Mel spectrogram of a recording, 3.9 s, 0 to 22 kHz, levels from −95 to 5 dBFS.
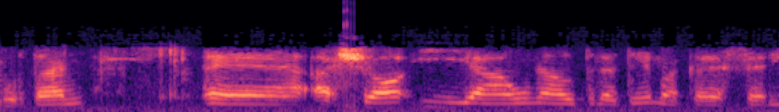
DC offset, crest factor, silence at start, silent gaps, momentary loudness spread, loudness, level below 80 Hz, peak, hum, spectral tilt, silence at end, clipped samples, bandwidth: under 0.1%; 22 dB; 0 s; none; 21 LU; -17 LUFS; -64 dBFS; 0 dBFS; none; -1 dB/octave; 0 s; under 0.1%; 8.4 kHz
